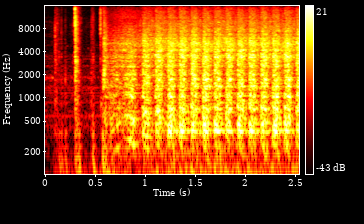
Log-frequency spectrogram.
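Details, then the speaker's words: 1994 Jaguar XJ6 no-start after months in storage, EMS relay bypassed with jumper: steady, even cranking pulses about nine a second with no catch; still 7-volt drop on the starter positive circuit; starter circuit voltage drop. "still got 7 volt drop on that positive circuit"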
